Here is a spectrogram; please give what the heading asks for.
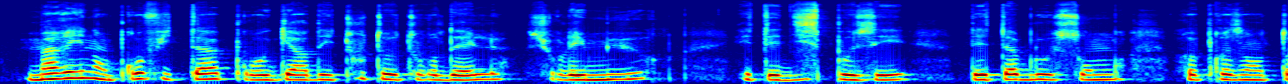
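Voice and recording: The text is read aloud in a natural voice, and the intonation stays fairly even.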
